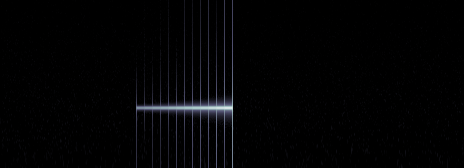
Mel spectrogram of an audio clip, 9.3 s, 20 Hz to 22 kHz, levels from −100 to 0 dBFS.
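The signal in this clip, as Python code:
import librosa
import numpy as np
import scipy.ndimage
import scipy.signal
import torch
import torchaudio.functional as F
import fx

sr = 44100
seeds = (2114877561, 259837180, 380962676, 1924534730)

y = fx.level_ladder(sr, hz=1780.0, from_db=-42.5, step_db=3.0, steps=12, dwell_s=0.16, gap_s=0.0)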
